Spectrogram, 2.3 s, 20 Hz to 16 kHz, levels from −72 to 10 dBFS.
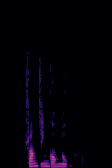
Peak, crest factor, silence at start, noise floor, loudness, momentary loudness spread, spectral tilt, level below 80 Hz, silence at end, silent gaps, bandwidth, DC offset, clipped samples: -14 dBFS; 22 dB; 0.5 s; -84 dBFS; -33 LUFS; 11 LU; -3.5 dB/octave; under -90 dBFS; 0.9 s; none; 11.5 kHz; under 0.1%; under 0.1%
